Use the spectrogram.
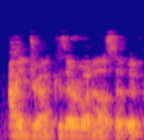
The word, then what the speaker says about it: Hydra: talked to a lot of Greeks and it's pronounced I drunk cuz everyone else had been pronouncing it Hydra Oh God and this guy was just the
